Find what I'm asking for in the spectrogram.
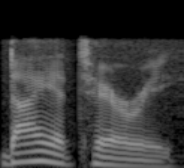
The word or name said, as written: dietary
